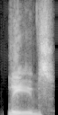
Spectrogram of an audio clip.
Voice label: "leaves", American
